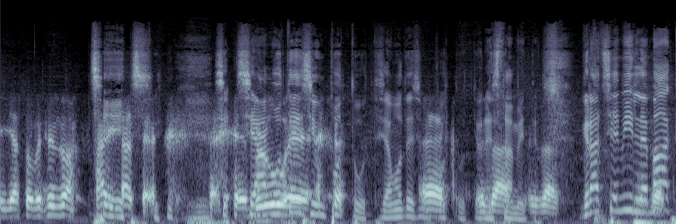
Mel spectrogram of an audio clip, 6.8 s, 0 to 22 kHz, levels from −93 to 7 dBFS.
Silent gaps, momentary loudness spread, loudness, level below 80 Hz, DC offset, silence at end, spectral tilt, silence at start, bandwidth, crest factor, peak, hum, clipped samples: none; 13 LU; -18 LUFS; -32 dBFS; under 0.1%; 0 s; -4 dB/octave; 0 s; 14 kHz; 16 dB; -2 dBFS; none; under 0.1%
